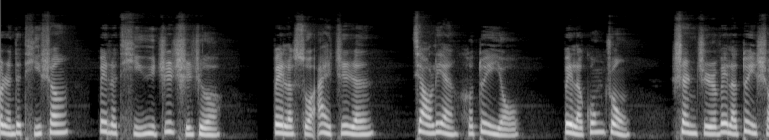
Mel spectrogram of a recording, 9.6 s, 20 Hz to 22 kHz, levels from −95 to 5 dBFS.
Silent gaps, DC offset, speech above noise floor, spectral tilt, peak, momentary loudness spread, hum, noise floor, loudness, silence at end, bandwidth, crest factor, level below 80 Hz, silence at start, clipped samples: none; under 0.1%; 49 dB; -6 dB/octave; -2 dBFS; 9 LU; none; -69 dBFS; -20 LUFS; 0 s; 11 kHz; 18 dB; -58 dBFS; 0 s; under 0.1%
